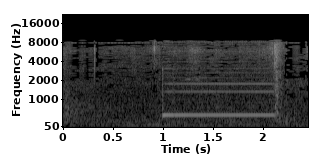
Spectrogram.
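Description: Public payphone's line tone: one steady, single-pitched beep of about a second through the handset, starting halfway in, after a few faint clicks.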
